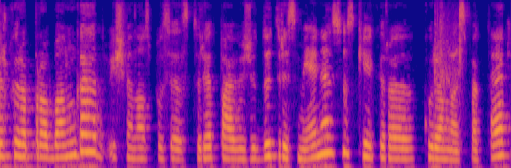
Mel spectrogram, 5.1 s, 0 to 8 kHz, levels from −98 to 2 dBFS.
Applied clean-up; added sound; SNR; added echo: neural mask model RNNoise.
